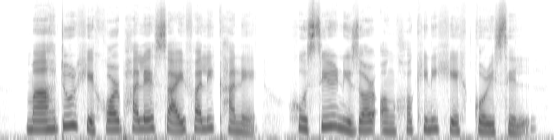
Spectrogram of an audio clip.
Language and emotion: Assamese, neutral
